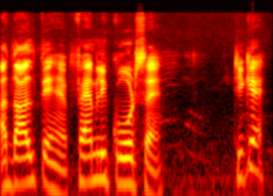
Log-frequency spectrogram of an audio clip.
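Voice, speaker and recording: A man from Pakistan talks in a high, bright voice with a dry, close sound. His commentary is sarcastic and theatrical, and he keeps turning to his viewers to address them directly. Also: expressive, moderate pace, dry recording. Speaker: video commentator. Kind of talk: mocking commentary. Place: outdoors on wet farmland.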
